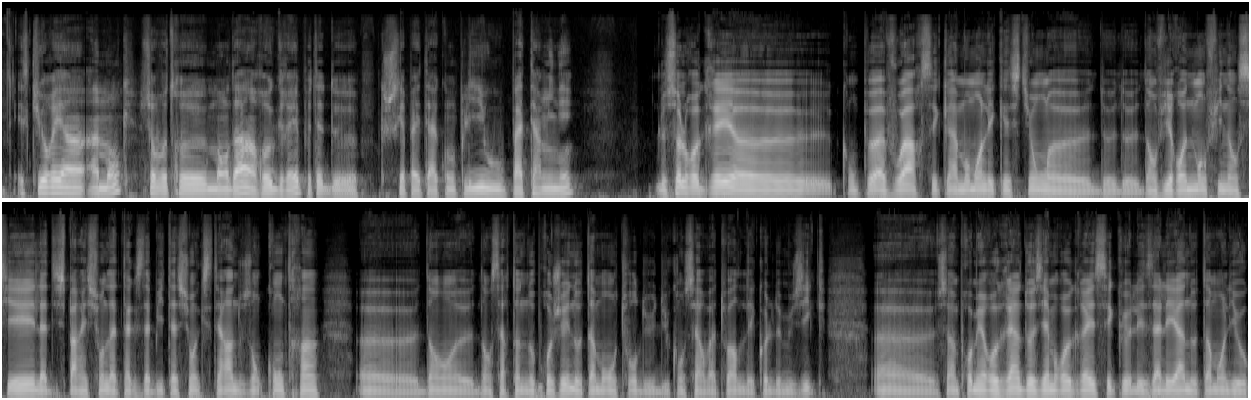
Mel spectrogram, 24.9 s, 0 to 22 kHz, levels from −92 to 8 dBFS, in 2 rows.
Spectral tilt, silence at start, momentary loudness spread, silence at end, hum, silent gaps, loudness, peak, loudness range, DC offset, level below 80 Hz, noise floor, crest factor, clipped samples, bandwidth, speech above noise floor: -6.5 dB/octave; 0 s; 11 LU; 0 s; none; none; -21 LUFS; -4 dBFS; 6 LU; under 0.1%; -44 dBFS; -51 dBFS; 18 dB; under 0.1%; 16.5 kHz; 31 dB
